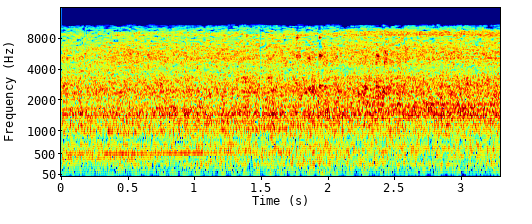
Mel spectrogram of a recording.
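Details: A steady vehicle engine drones with a constant humming tone and no animal sound.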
